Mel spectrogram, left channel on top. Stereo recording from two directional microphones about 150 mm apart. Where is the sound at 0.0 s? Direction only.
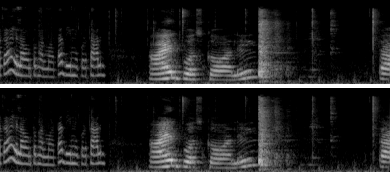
15° right (ahead or behind).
